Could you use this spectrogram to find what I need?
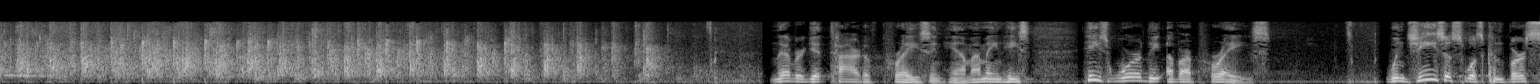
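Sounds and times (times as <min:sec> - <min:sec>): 
audience applause: 0:00.0 - 0:07.0
speech: 0:07.8 - 0:12.8, 0:13.9 - 0:15.3.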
